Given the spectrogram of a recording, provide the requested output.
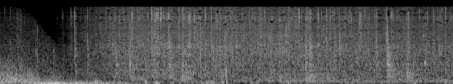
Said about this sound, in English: thunder sleet in the metro. That's what Nick Benson heard in Burnsville yesterday.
